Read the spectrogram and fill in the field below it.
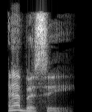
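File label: "abbacy", British English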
